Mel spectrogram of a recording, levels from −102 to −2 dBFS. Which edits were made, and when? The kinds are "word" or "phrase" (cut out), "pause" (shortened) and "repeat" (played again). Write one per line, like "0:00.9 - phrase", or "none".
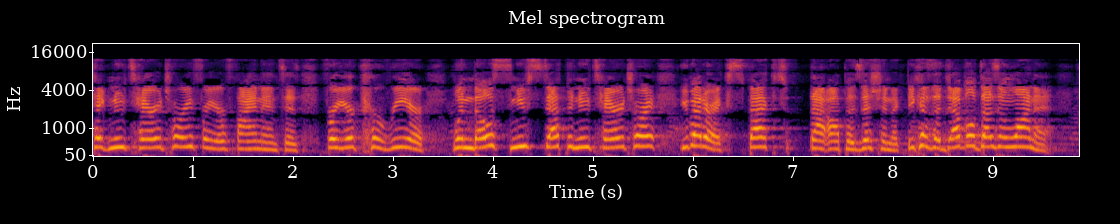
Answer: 0:04.2 - word
0:04.7 - word
0:08.1 - word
